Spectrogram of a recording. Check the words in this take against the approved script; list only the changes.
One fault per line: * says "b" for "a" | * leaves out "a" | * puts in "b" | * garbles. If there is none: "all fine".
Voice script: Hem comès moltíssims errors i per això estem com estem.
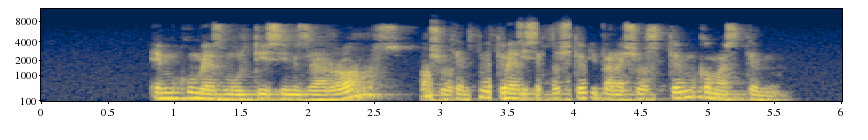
* garbles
